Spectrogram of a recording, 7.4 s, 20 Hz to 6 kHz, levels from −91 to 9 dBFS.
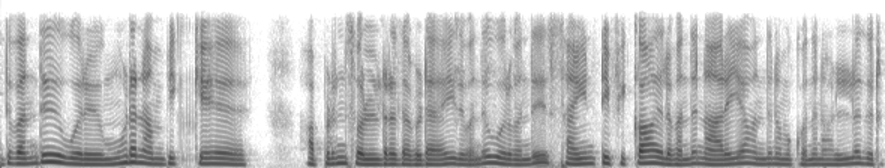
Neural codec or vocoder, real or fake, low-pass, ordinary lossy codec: none; real; 5.4 kHz; none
